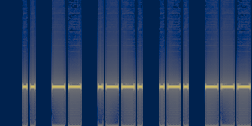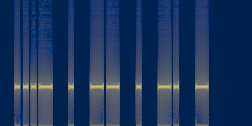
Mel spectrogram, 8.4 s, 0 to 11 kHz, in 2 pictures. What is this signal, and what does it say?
Morse code, heard as a keyed tone, about 18 wpm, spaced as for 15 wpm, 1000 Hz. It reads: IMPROVEMENT
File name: qotdfiles / 15wpm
